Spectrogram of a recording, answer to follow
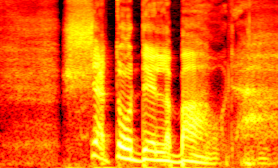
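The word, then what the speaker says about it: Château de Laubade: And we got the, how do you pronounce it, Matt? Chateau De Laubade.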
